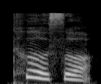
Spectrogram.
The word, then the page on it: 特色: tè sè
